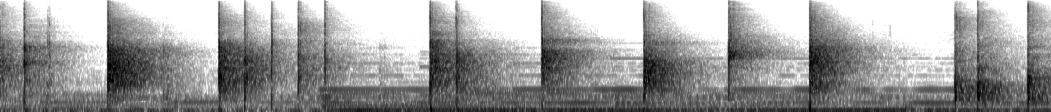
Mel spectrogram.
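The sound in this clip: Sharp single hand claps land in an uneven, off-beat pattern, many in all, some closely paired. They imitate a churchgoer clapping out of time during worship songs, over faint sustained background tones.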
